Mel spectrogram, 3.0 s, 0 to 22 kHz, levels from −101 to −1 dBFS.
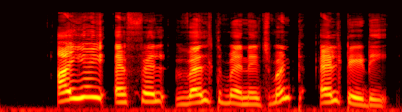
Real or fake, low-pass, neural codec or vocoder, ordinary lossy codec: real; 14.4 kHz; none; none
